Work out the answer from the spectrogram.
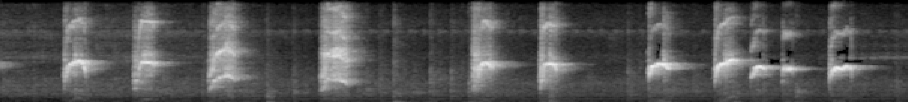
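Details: Hand-raised young olive-backed sunbird calling, meant to lure a silent sunbird into singing: a run of about eleven sharp, high chirps, early ones broader and scratchier, later ones thinner whistled notes coming faster in the final seconds.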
